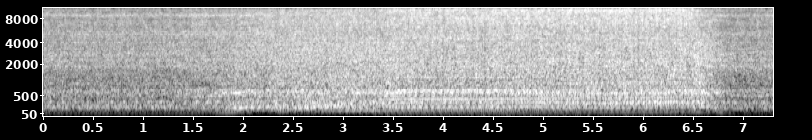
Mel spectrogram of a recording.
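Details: Engine running an Autolite carburetor on test, simulating a load uphill: revs up smoothly and holds a clean, even roar for several seconds before dropping back; no stumble or misfire, carburetor pulls fine.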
